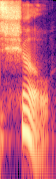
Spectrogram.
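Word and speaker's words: shew: Notice in verse 12, that word S-H-E-W is show. That's an old way to spell show, but it's pronounced show.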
